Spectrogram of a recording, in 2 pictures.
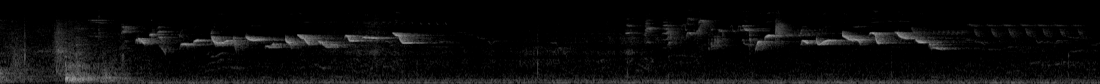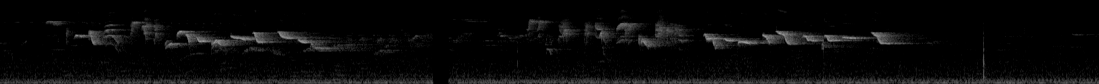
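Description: A songbird singing several short phrases of quick, high chirping notes, with pauses of a few seconds between phrases, over a faint steady low hum.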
